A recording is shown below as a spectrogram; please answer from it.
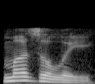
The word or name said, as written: muzzily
